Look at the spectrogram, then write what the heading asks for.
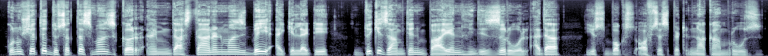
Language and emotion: Kashmiri, neutral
